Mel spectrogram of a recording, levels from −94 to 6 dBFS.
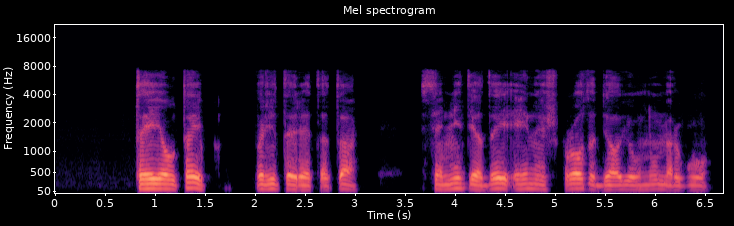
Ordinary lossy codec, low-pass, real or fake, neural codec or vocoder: Opus, 64 kbps; 7.2 kHz; fake; codec, 16 kHz, 4 kbps, FreqCodec, larger model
